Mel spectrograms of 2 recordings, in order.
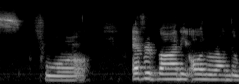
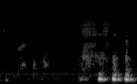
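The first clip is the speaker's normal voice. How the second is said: whispered quick fix; whispered correction; 3 dB quieter, slower than usual. Real, not acted.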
